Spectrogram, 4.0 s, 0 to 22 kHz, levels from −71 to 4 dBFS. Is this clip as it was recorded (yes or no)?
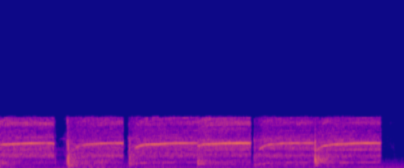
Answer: yes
